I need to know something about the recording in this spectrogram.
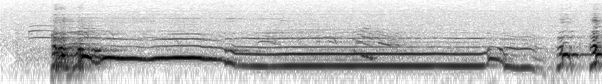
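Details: Georgian Shepherd dogs, kept as one owner's pets, howling over several days: a long, steady tonal howl that drops partway to a lower sustained pitch, holds for about three seconds, then slides down and ends in a few short yelps.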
